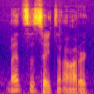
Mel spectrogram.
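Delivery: ordinary talk, nothing marked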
